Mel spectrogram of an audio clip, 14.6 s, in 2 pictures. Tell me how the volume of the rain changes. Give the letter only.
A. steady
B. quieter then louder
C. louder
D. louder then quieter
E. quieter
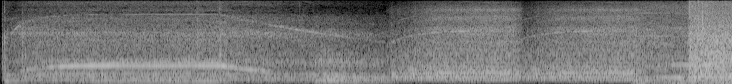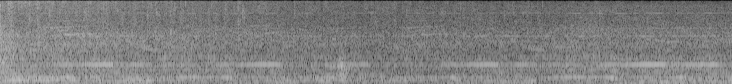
E.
